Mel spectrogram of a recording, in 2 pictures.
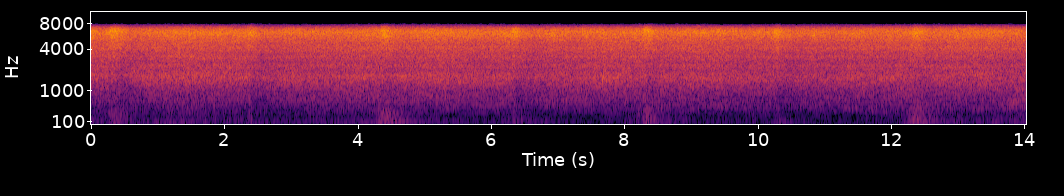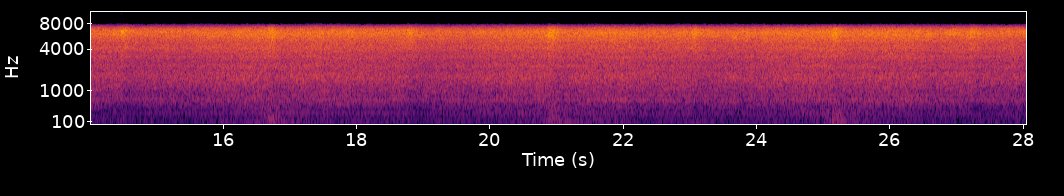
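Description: Hose-fed paint spray gun hissing steadily as it sprays finish onto a wooden door, starting suddenly, with a soft pulse about every two seconds.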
